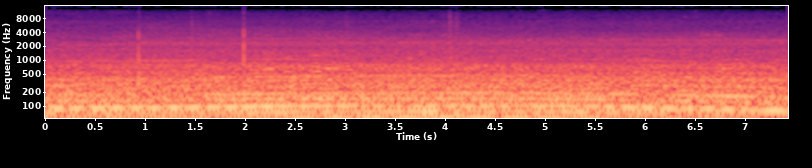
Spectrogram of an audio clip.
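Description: A bus engine rumbles steadily from inside the moving bus.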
